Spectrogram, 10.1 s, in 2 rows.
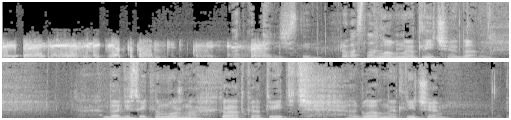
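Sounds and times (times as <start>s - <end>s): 
mobile phone call breaking up: 0.0s - 2.7s
speech: 2.6s - 5.2s, 6.1s - 10.1s.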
